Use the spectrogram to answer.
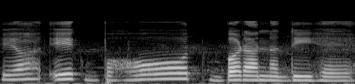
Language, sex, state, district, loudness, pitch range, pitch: Hindi, female, Uttar Pradesh, Lucknow, -18 LUFS, 190-235 Hz, 200 Hz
